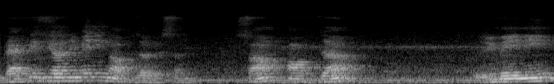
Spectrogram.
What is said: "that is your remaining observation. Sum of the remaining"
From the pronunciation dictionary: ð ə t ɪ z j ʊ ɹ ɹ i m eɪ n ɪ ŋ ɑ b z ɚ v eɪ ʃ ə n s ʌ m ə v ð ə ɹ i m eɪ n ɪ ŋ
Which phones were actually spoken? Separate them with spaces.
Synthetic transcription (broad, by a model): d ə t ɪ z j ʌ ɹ ɹ i m eɪ n ɪ ŋ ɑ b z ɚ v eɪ s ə n s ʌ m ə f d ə ɹ i m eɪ n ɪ ŋ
